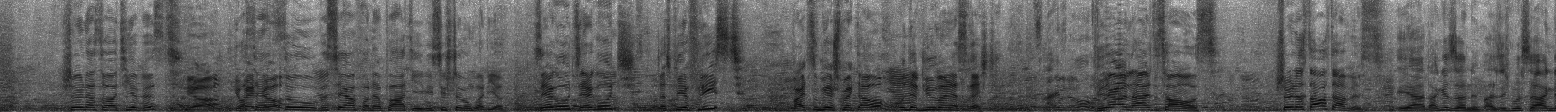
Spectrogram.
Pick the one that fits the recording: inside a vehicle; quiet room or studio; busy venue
busy venue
